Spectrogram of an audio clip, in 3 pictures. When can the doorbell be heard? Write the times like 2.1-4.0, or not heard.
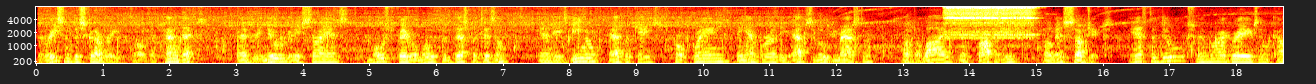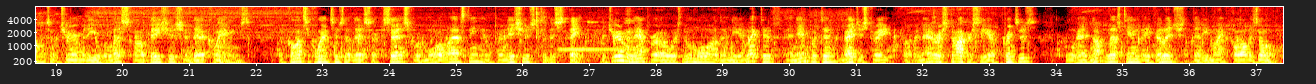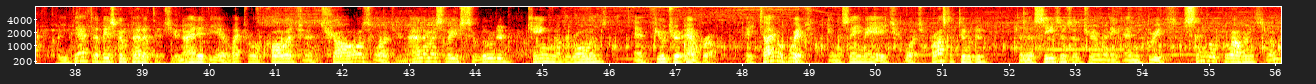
13.6-15.1, 26.2-27.9, 52.2-53.8.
